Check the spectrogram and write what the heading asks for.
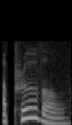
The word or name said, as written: approval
